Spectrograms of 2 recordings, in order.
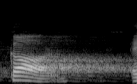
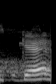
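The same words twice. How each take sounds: First: "कार" with a long open "आ" before r. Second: "कैर" with an open "ऐ" before r; mistaken short A. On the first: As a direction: slowly stretch "कार" with an aah vowel. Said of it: "इसको हम पढ़ेंगे". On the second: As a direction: say car wrongly as "कैर", with the vowel of cat. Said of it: "कैर नहीं पढ़ेंगे". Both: Shown as a demonstration.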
